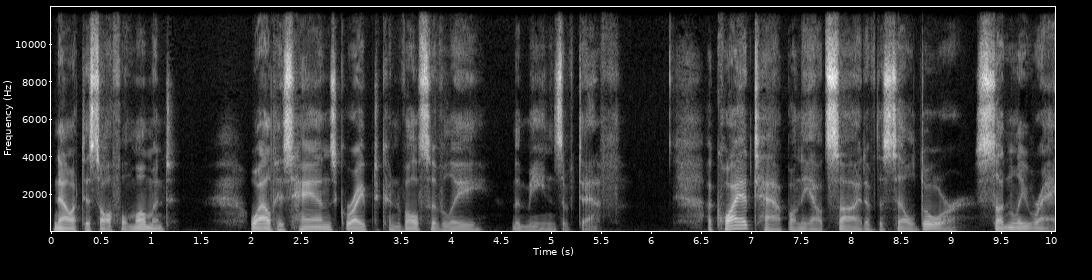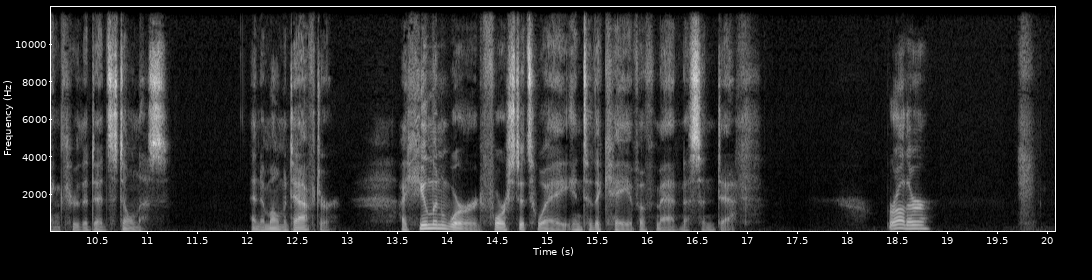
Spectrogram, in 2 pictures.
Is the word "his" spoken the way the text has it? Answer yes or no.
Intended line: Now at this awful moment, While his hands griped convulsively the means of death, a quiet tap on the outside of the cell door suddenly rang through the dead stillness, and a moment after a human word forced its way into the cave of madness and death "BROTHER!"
yes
